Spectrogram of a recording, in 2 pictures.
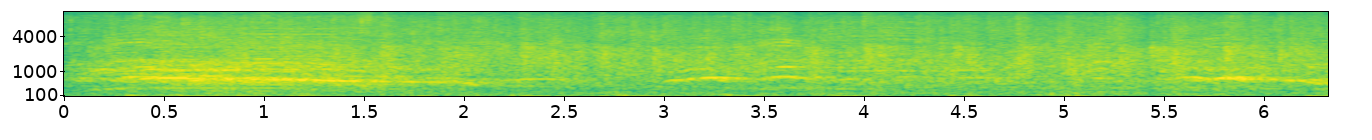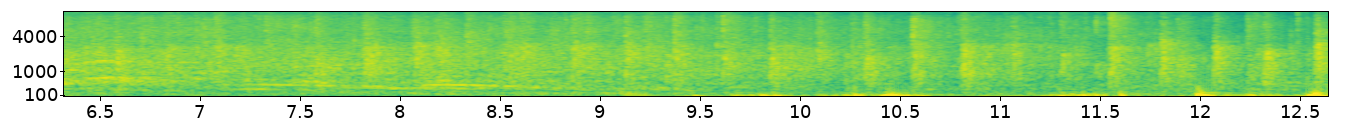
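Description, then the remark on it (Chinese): A large audience at a xiangsheng (crosstalk) performance of "Chi Lun" by Guo Degang and Yu Qian applauds steadily for over ten seconds, a dense wash of clapping with a few voices calling out early on, and some sharper, louder claps near the end. “谢谢，谢谢大伙儿给我一个人的掌声。”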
